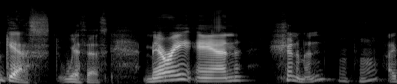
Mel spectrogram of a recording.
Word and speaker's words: Scheneman: Mary Ann SCHENEMAN. I pronounced it right, didn't I? It's like cinnamon.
